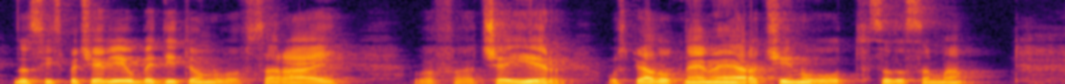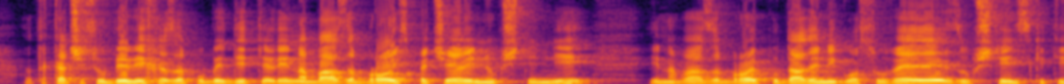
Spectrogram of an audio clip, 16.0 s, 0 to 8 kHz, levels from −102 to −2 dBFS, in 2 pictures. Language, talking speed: Bulgarian, 130 wpm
